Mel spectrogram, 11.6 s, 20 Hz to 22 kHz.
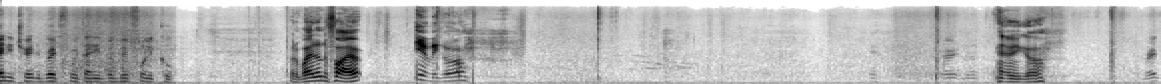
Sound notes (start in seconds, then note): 7.0 chopping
